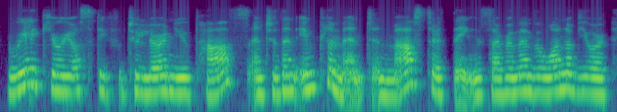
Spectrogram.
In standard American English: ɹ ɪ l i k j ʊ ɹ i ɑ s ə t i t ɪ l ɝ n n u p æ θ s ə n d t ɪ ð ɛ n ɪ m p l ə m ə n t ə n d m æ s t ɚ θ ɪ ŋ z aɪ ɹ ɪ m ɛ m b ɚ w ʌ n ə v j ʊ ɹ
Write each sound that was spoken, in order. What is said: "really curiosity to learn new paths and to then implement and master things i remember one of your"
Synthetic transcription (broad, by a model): ɹ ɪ l i k j ʊ ɹ i ɑ s ə t i t ɪ l ɝ n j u p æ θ s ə n t ɪ ð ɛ n ɪ m p l ə m ə n t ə n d m æ s t ɚ θ ɪ ŋ z aɪ ɹ ɪ m ɛ m b ɚ w ʌ n ə v j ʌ ɹ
